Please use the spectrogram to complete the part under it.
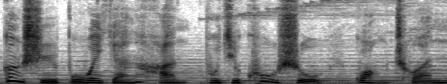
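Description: A woman anchoring a news program, announcing the stories with lively intonation. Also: low-pitched, unhurried, over loud music. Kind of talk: scripted news narration.

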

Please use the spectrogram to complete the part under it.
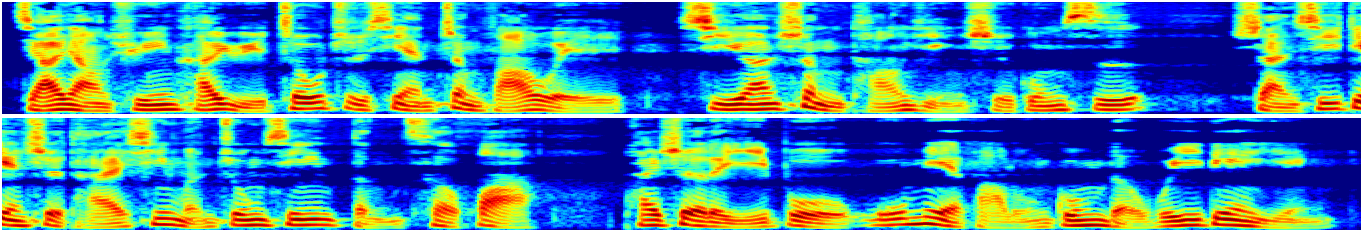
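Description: A man reading scripted news in a steady, formal way. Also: mid-range voice, normal speed, hardly any pauses, slightly rough, dry recording. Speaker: news reader.

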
